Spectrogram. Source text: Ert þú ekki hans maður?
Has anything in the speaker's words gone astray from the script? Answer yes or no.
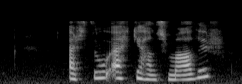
no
